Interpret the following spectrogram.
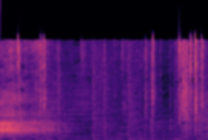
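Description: Quiet background music with steady held notes, over a faint crinkle of a foil booster-pack wrapper being opened by hand.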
